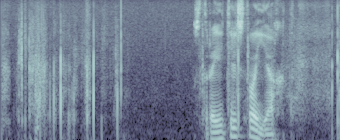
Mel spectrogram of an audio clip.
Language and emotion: Russian, neutral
